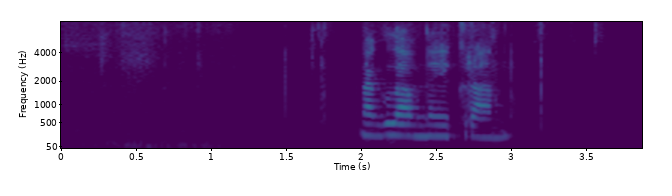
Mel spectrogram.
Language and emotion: Russian, neutral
